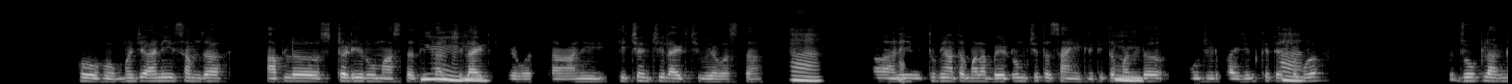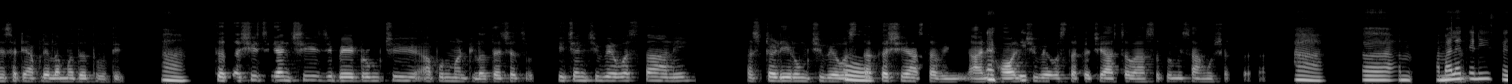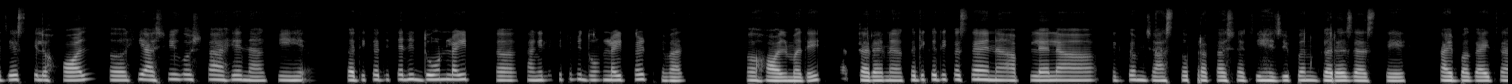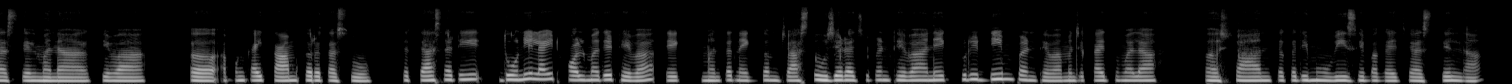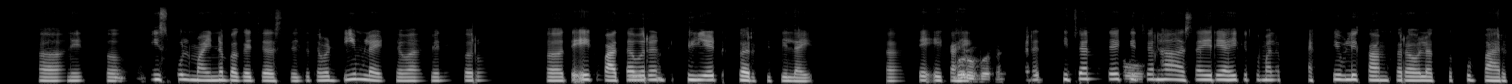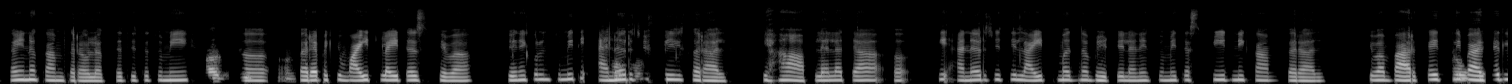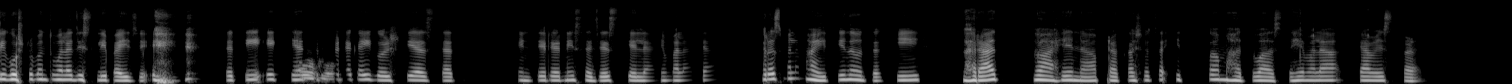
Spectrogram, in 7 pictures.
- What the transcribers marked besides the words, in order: in English: "स्टडी रूम"; in English: "लाईटची"; in English: "किचनची लाईटची"; in English: "बेडरूमची"; in English: "बेडरूमची"; in English: "स्टडीरूमची"; in English: "सजेस्ट"; other background noise; in English: "डीम पण"; in English: "मूवीज"; in English: "पीसफुल माइंडनं"; in English: "डीम लाईट"; in English: "ॲक्टिवली"; in English: "व्हाइट"; in English: "एनर्जी फील"; in English: "एनर्जी"; in English: "स्पीडने"; chuckle; in English: "इंटीरियरनी सजेस्ट"
- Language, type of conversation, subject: Marathi, podcast, घरात प्रकाश कसा असावा असं तुला वाटतं?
